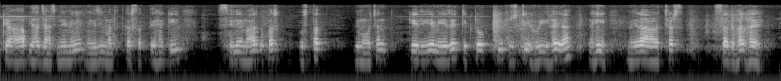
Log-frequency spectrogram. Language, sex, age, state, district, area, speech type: Hindi, male, 30-45, Uttar Pradesh, Ayodhya, rural, read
